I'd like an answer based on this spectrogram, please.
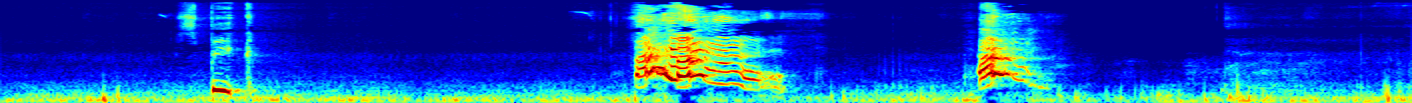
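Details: Siberian Husky indoors vocalizing when asked to speak about its bone under the couch; a short yip, then a drawn-out wavering howl-like talk of about a second, and a shorter second one, with a person speaking.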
